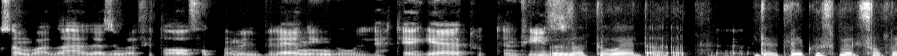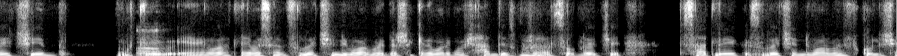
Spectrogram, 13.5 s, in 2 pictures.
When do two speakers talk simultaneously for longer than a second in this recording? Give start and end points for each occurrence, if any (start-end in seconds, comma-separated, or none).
none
